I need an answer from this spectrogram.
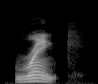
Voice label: "rank", english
